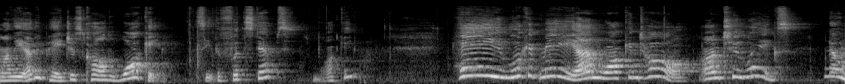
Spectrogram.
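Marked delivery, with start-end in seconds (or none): 4.5-8.4 high, bright call to be watched; proud little walker showing off; excited toddler. A narrator's reading. A toddler calling out proudly to the reader.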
